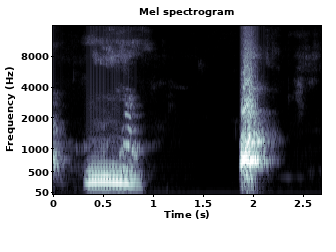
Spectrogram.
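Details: Pet Aspin dog at bath time indoors, giving one sharp, loud bark after a person speaks in a mid-pitched voice; the room then falls quiet.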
